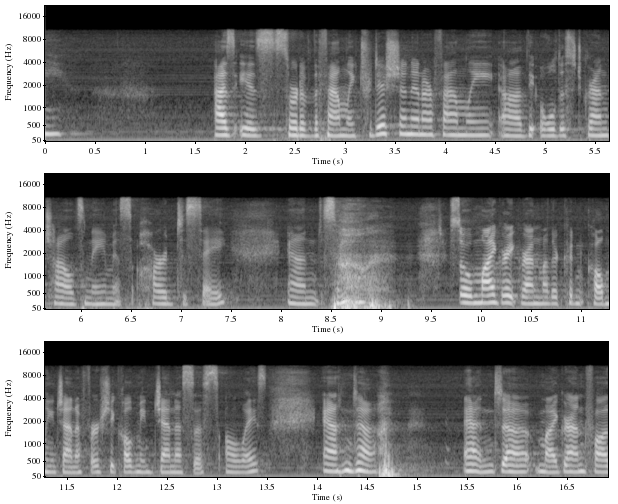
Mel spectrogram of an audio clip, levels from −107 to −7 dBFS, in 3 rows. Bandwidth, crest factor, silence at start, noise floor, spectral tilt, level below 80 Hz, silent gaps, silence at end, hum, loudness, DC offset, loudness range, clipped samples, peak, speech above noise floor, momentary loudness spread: 11 kHz; 22 dB; 0 s; -50 dBFS; -4.5 dB/octave; -40 dBFS; none; 0 s; none; -27 LUFS; under 0.1%; 5 LU; under 0.1%; -6 dBFS; 23 dB; 12 LU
